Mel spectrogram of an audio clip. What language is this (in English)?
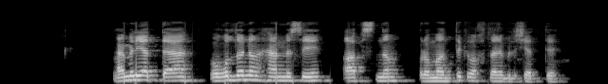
Uyghur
